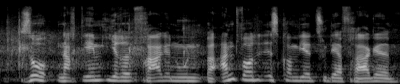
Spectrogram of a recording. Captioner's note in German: Beifall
